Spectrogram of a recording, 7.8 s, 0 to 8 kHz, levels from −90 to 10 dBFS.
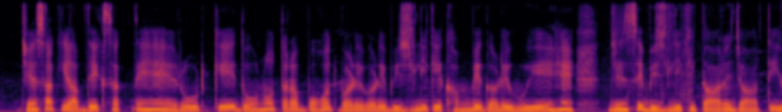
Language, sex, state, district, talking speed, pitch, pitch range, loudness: Hindi, female, Chhattisgarh, Balrampur, 185 wpm, 210 Hz, 200-220 Hz, -23 LUFS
